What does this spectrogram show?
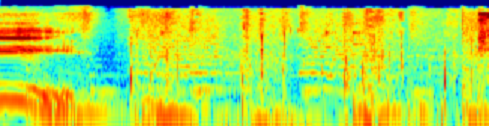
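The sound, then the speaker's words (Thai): About four evenly spaced footsteps of a teacher walking into a classroom at a steady pace, fairly distinct, under a continuous melodic voice or tone. “จังหวะนั้น ครูตาโตก็เดินเข้ามาในห้องพอดี”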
